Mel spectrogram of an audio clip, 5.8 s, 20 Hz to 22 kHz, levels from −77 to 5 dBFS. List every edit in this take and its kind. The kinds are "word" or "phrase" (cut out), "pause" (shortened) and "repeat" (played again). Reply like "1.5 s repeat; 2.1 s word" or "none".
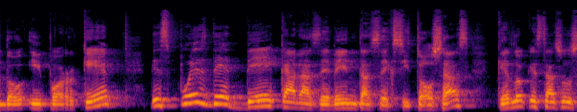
none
